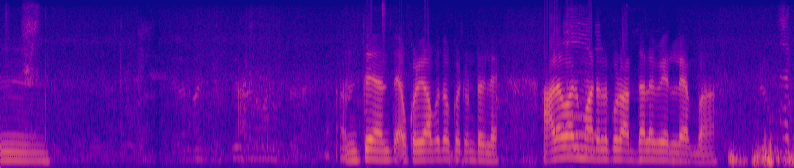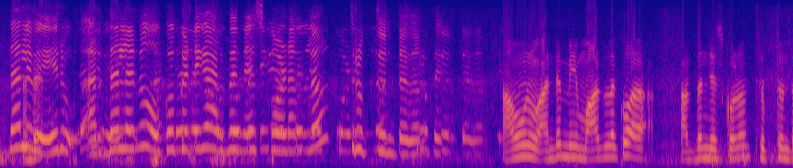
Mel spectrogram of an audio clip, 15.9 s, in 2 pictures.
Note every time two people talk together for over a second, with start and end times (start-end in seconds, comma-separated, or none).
8.2-12.3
